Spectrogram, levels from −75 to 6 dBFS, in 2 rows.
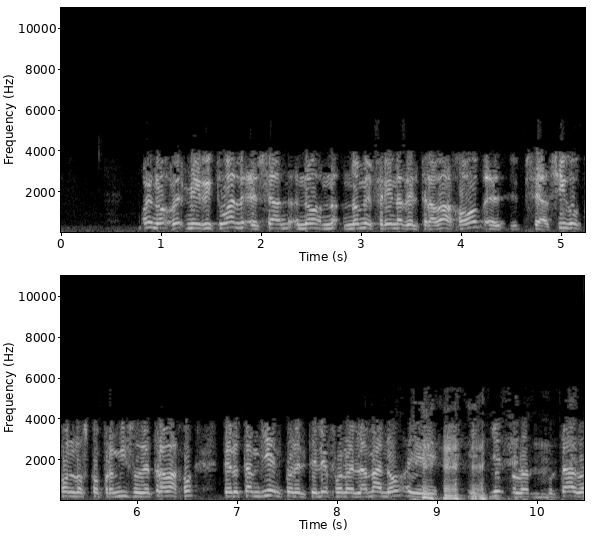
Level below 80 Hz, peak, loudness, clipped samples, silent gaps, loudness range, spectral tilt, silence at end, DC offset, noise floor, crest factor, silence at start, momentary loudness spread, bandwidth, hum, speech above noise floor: -44 dBFS; -2 dBFS; -19 LUFS; under 0.1%; none; 1 LU; -10 dB/octave; 0 s; under 0.1%; -52 dBFS; 18 dB; 0.8 s; 4 LU; 5.8 kHz; none; 33 dB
